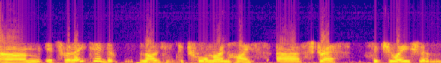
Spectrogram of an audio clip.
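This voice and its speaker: A woman with a British accent, a fairly high pitch, ordinary pitch variation, and a fairly slow pace. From UK. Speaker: therapist. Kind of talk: radio interview.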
